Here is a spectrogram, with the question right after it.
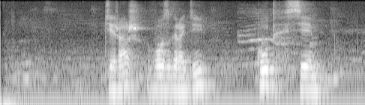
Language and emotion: Russian, neutral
